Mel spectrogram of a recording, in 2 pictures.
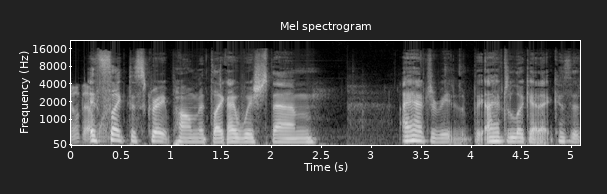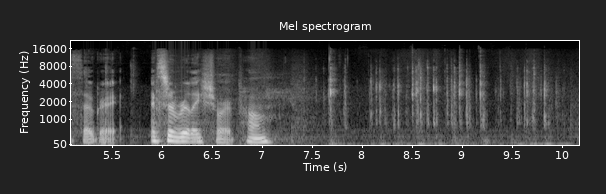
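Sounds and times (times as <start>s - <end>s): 
speech: 0.0s - 2.6s, 3.3s - 7.2s
typing on a keyboard: 7.6s - 10.0s.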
